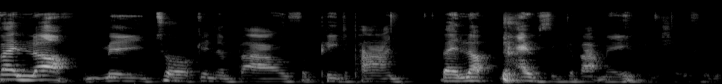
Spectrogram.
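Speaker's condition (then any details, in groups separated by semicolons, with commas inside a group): Down syndrome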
